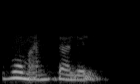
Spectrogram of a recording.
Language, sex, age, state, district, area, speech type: Marathi, female, 18-30, Maharashtra, Ahmednagar, rural, conversation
